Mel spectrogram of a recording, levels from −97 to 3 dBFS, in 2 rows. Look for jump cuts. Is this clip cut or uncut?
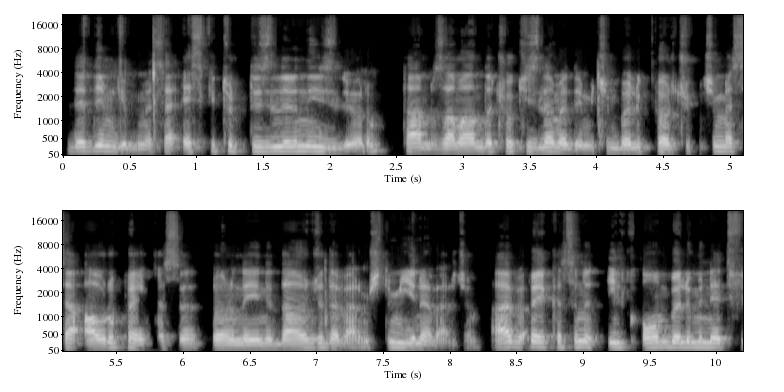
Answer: cut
